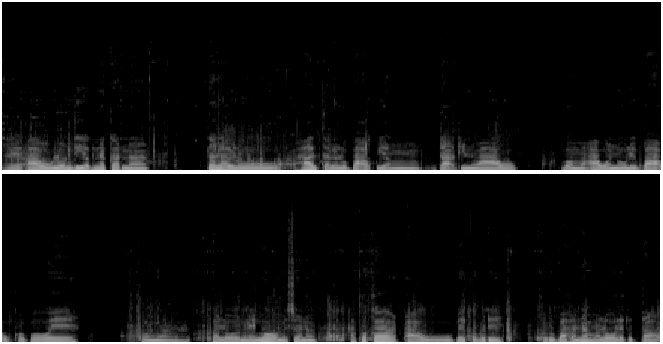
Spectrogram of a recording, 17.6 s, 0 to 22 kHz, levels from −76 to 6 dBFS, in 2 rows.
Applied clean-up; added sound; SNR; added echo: neural mask model RNNoise.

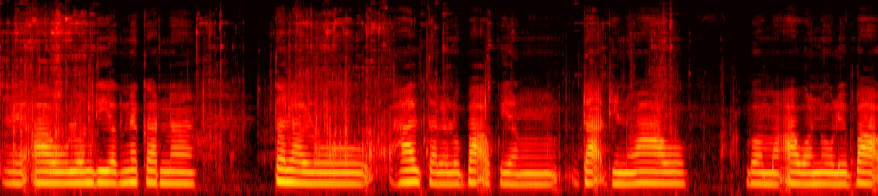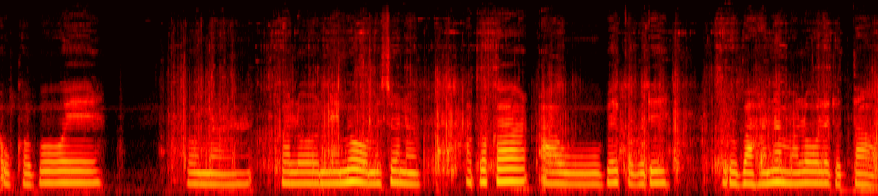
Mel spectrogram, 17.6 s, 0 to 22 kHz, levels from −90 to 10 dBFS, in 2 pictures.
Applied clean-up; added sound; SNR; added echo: none; Tools; 15 dB; none.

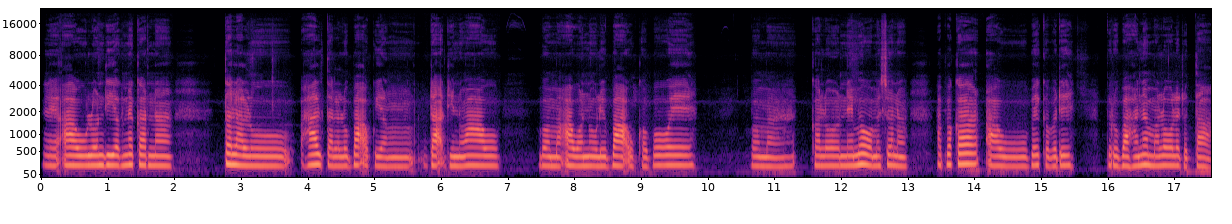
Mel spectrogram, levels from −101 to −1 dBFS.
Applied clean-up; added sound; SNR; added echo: none; none; none; none.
